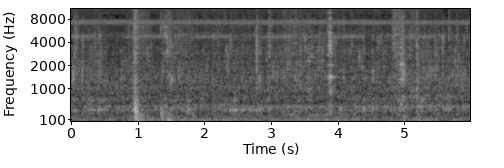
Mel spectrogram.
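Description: Bricks clink as they are set down.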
